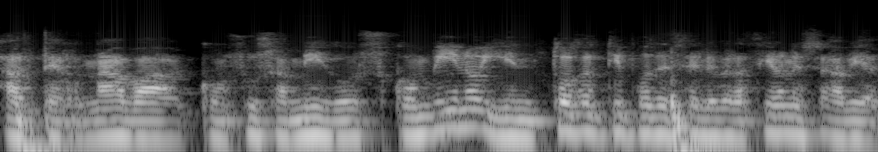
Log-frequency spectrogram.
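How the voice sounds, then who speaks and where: A man speaks at a fairly slow pace in a medium-pitched voice. His delivery is somewhat breathy. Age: 60s. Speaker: recovering drinker sharing his story. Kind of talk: testimony. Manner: halting, with repetitions.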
